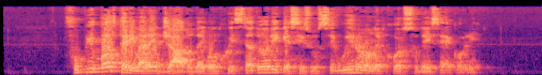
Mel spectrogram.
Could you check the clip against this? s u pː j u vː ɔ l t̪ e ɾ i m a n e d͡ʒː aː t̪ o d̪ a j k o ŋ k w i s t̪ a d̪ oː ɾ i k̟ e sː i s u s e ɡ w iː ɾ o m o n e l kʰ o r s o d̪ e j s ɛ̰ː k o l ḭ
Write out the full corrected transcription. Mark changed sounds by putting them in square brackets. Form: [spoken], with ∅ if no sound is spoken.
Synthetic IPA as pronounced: [f] u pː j u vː ɔ l t̪ e ɾ i m a n e d͡ʒː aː t̪ o d̪ a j k o ŋ k w i s t̪ a [t̪] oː ɾ i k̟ e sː i s u s e ɡ w iː ɾ o [n] o n e l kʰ o r s o d̪ e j s ɛ̰ː k o l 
